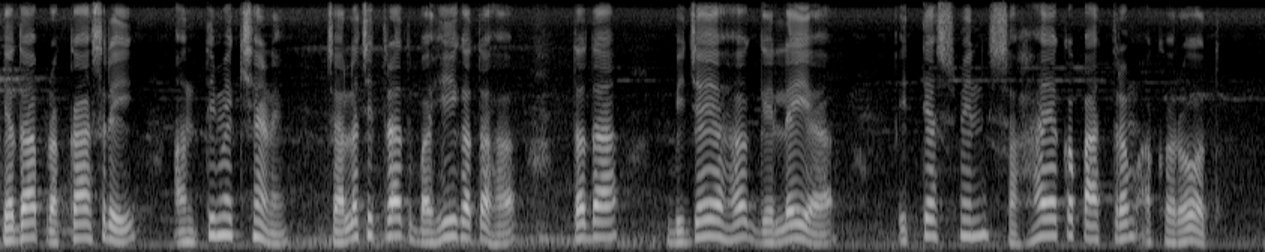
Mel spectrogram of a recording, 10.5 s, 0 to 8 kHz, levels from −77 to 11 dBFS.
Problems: none marked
